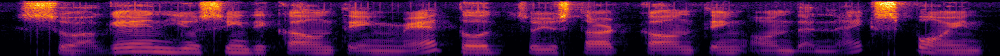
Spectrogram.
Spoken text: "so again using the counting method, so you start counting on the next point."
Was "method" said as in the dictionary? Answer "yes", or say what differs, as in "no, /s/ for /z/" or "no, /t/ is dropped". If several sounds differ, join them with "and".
no, /t/ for /θ/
